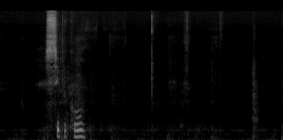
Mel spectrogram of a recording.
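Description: Cards slide and tap against one another.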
